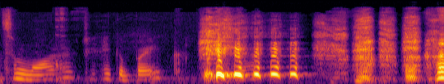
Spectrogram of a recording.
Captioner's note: laughter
